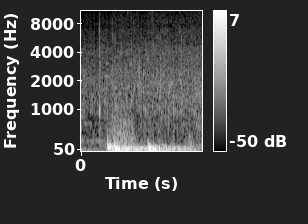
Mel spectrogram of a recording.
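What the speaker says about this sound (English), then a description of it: "Okay, we've got rain, which is good" Rain falls in a video game, a soft, faint patter with a few low thudding drops, steady and without voices.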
